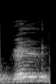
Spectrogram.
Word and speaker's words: Gilead: ये बहुत कम लोग जानते होंगे कि अमेरिका की जो गिल्ड कंपनी है, एक्चुअली उसको हम लोग गिल्ड यहाँ पर प्रोनाउंस करते हैं, लेकिन उसका जो स्पेलिंग है वो GILEAD है।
